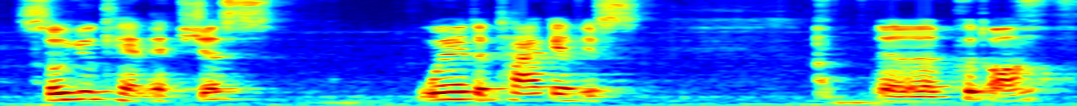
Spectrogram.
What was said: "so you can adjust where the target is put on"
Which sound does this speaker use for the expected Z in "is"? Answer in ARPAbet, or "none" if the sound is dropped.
S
